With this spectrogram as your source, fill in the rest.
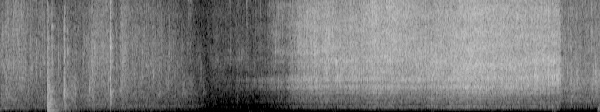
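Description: Rabbit pieces frying and browning in a pan give off a steady, loud sizzle that dips briefly after a stir and then surges back, close and continuous with no talking.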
